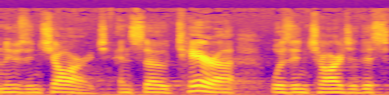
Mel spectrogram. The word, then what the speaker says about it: Terah: And it stands for Terah. Rhymes with Sarah. Begins with a T.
